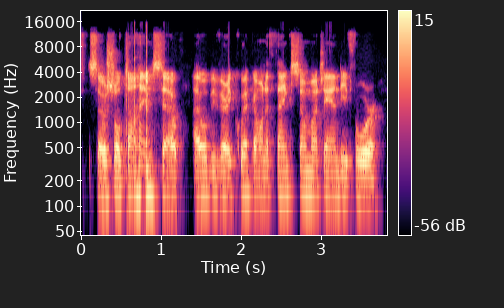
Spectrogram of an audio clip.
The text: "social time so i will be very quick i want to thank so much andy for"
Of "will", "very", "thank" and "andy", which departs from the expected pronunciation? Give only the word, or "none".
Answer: none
